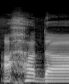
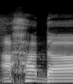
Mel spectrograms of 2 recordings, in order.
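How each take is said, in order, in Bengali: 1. শব্দটি টেনে উচ্চারিত দীর্ঘ স্বরে শেষ হয়। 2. শব্দটি টেনে উচ্চারিত দীর্ঘ স্বরে শেষ হয়।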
